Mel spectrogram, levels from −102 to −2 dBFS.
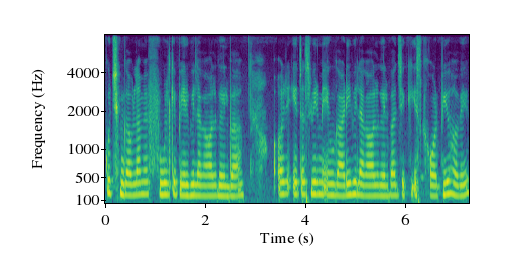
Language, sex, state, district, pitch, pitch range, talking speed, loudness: Bhojpuri, female, Bihar, Saran, 195 Hz, 185-210 Hz, 195 wpm, -13 LUFS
